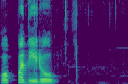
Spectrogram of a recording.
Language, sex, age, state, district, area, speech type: Kannada, female, 45-60, Karnataka, Shimoga, urban, read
